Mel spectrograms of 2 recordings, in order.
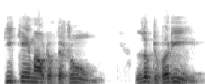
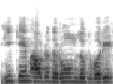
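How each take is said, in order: First: There is a pause after 'room'. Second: The words run on without a pause. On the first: The speaker calls it right. "जहां जहां comma है मैंने pause दिया।" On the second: The speaker calls it wrong. "इसको आप ऐसे नहीं पढ़ेंगे"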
